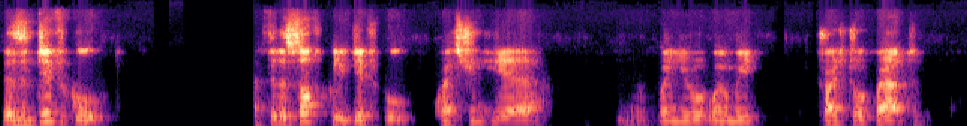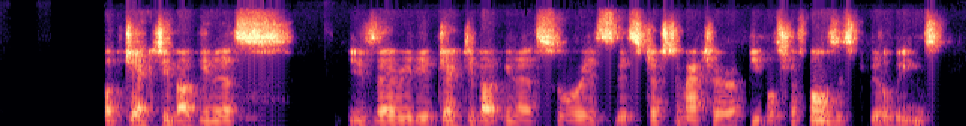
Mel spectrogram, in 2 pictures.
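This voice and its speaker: British male academic as interview guest: donnish, mid-pitched, explains with careful qualifications. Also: fairly quick, low-quality recording.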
